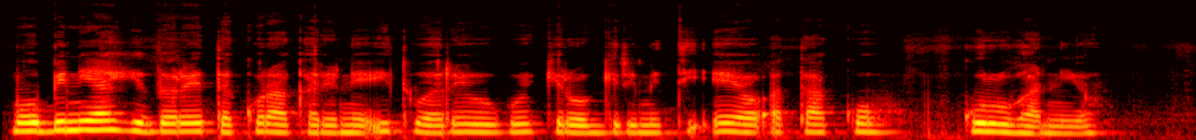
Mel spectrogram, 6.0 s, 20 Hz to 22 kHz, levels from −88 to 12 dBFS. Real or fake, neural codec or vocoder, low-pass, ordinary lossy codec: real; none; 19.8 kHz; none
